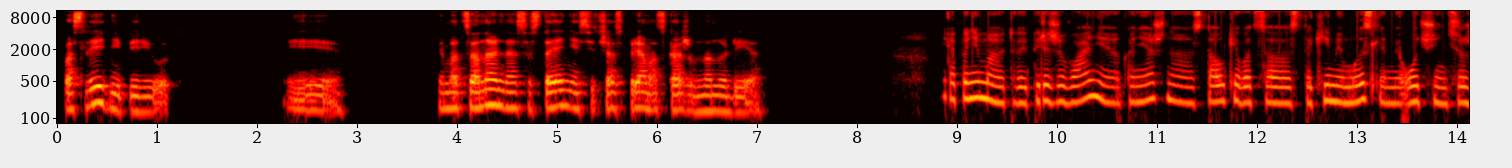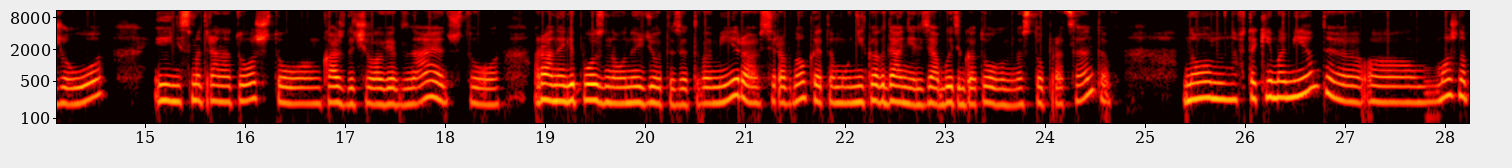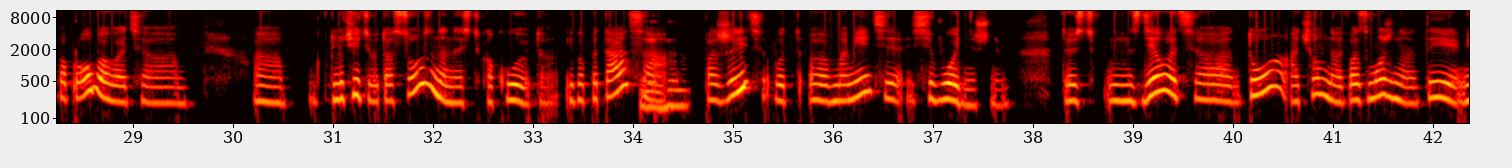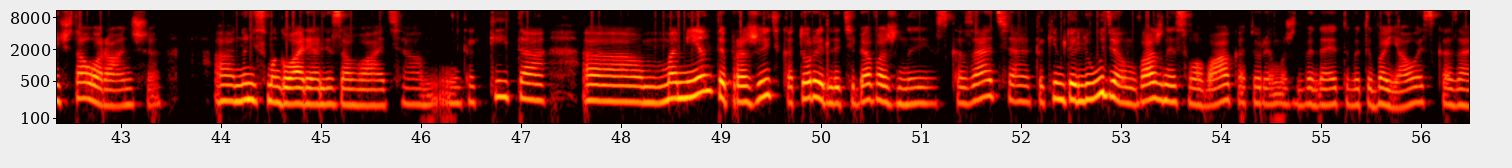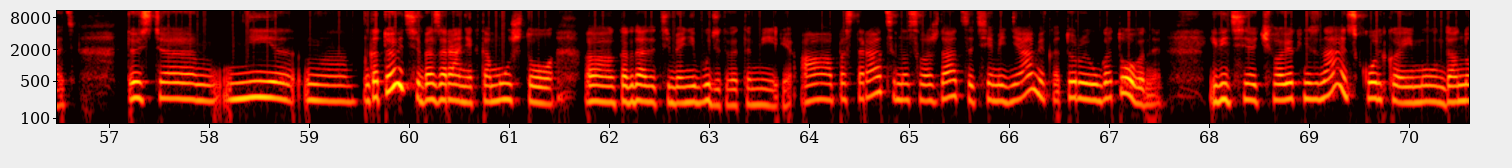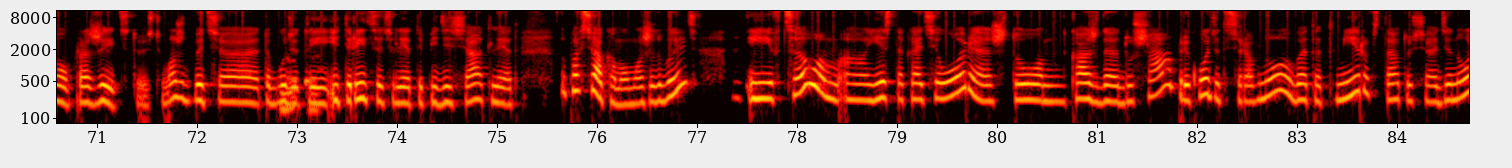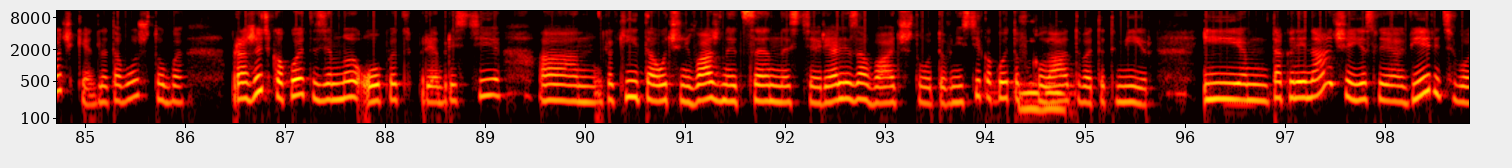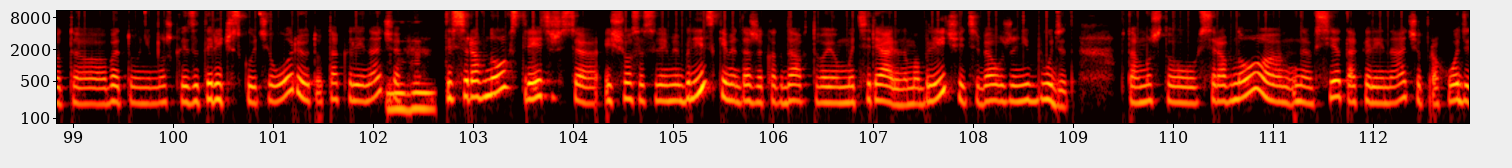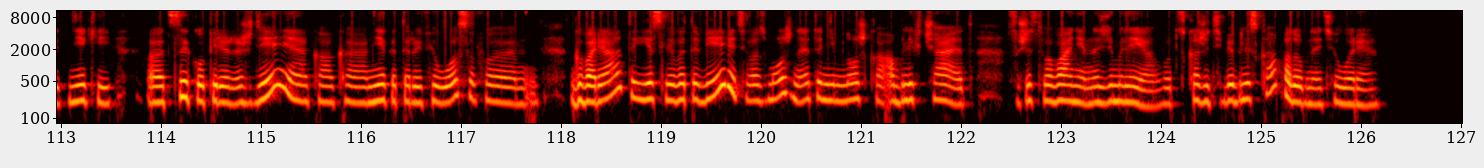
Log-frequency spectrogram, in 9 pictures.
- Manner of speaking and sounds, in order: distorted speech; other background noise; mechanical hum
- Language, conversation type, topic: Russian, advice, Как понять, готов ли я к новому этапу в жизни?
